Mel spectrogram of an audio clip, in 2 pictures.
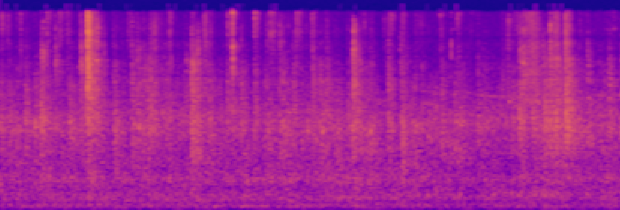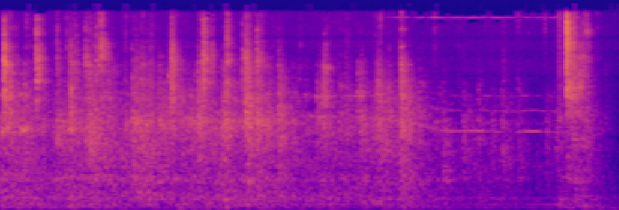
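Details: Craftsman garage door opener, recorded from a ladder near the top, door closing by remote: even clatter about three clicks a second over steady motor hum, winding down smoothly at stop; normal run.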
